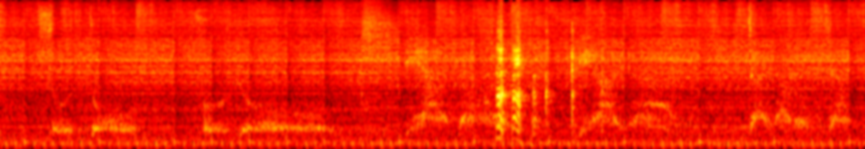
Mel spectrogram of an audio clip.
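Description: Lo-fi amateur metal song playing, with fast steady drumming, distorted guitar and yelled vocals, the recording quality very poor. A man laughs about five seconds in, the loudest moment.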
